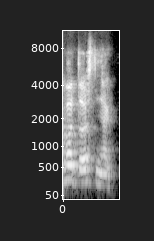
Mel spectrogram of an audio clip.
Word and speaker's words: Potosniak: Bien, Se pronuncia Potosniak, pero perfecto.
